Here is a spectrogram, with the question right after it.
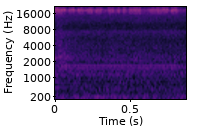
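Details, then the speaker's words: Kids Dream electric baby nasal aspirator, turned on by holding the button 3 seconds, with 5 speeds: a faint, steady low motor hum and thin constant whine as it runs. "So, to turn this on, you basically hold the button in for about 3 seconds. And it'll turn on. And it's got a bunch of different speeds."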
